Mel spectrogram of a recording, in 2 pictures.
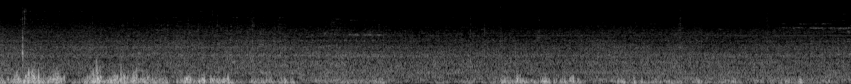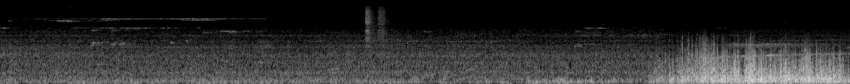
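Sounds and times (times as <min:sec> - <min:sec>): distant train rumble: 0:00.0 - 0:17.0
faint high squeals: 0:07.9 - 0:11.2, 0:14.2 - 0:14.8.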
